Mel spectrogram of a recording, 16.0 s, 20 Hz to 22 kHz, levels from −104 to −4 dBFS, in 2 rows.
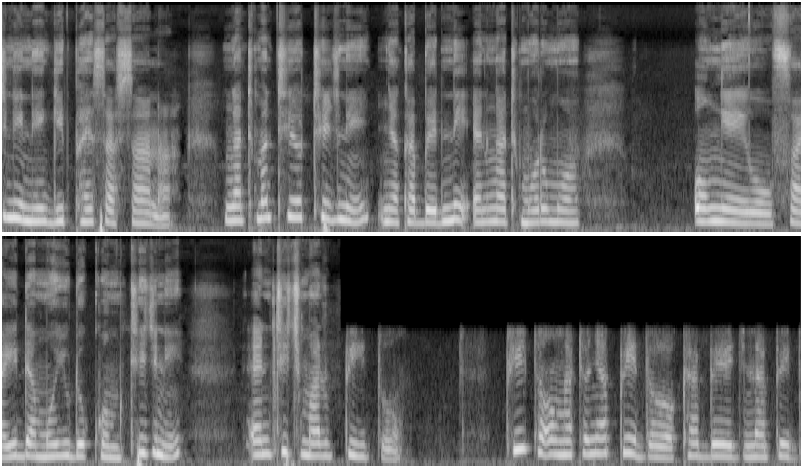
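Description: From 11.38 s, after "en tich mar", the speech abruptly loses everything above 4.2 kHz and turns dull and synthetic, with no gap, until the end. This is an adaptive stream at a lower bitrate: a slowed connection forced a leaner encoding, which fits Opus dropping from about 64 to 12 kbit/s.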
